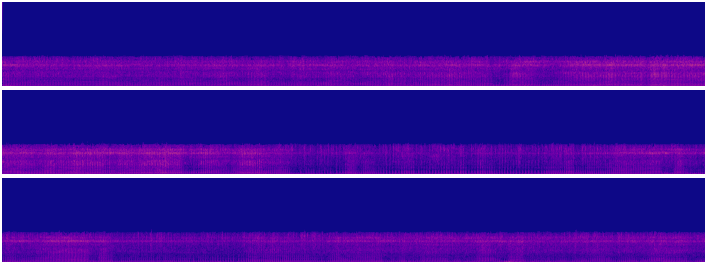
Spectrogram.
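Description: Dirt bike engine running under load, its pitch rising and falling as the throttle opens and closes, with a few sharp knocks from the bike over rough ground.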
